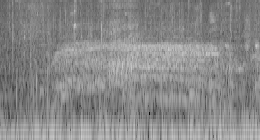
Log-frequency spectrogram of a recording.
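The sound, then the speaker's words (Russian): Horses of a mounted detachment with dogs, in a village near Kostroma, neigh in a long, wavering whinny over a steady, muffled clatter of hooves clopping, the sound loud and continuous with no voices. “Ой, какой-то отряд на конях с собаками”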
